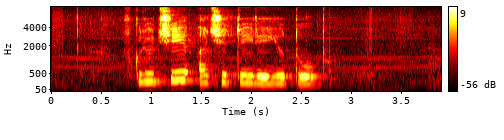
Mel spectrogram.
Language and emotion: Russian, neutral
